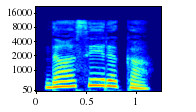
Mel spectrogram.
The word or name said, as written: ದಾಸೇರಕ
